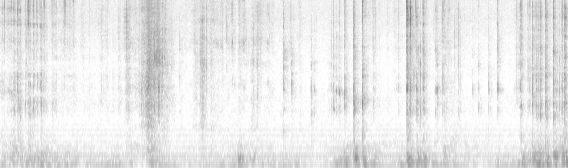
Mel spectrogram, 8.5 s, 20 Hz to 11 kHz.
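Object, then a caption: Bar of soap cut with a metal blade. A metal box-cutter blade carves and scrapes a solid cream bar of soap, leaving crumbly flakes. Soft, dry scratching and crisp crumbling fill the clip, with brighter bursts of scraping near 2 and 6 seconds over a quiet low hum.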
